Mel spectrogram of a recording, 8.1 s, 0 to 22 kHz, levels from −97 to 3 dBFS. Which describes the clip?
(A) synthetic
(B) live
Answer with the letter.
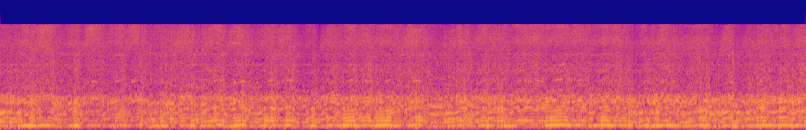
B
